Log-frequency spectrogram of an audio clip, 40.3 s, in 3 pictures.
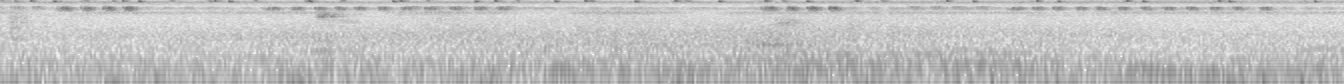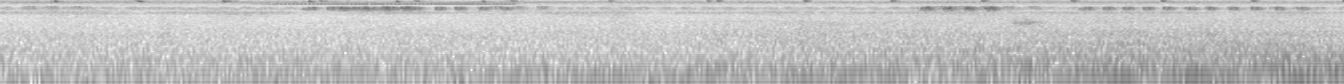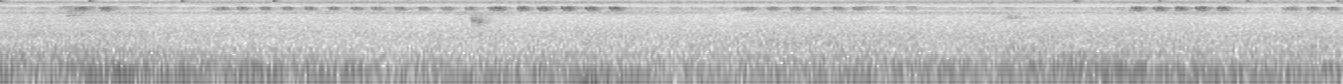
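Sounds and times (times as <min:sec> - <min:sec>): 
Balinese city night ambience: 0:00.0 - 0:40.2.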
